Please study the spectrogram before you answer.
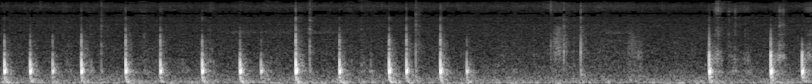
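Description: A plastic stylus writes small characters on an iPad lying flat, its glass screen covered with a matte plastic paper-like film. It makes a quick series of short, dry taps with a clicky midrange tone, separated by faint scratching strokes across the surface. After a quieter stretch of light scratching, a few more taps close the clip.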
